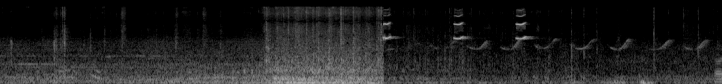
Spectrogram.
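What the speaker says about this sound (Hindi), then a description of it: "अभी अभी कबूतर खोले हैं और अभी इनको उड़ाएंगे" Pigeons chirp and flutter outdoors as they are released, with a rustling burst of wings midway, followed by repeated short chirps over quiet background.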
